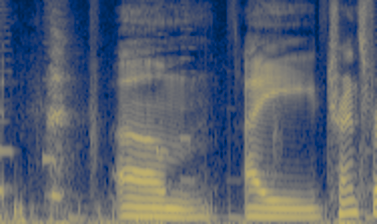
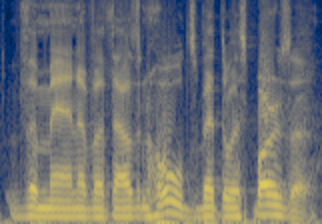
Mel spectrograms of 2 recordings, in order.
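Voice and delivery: announcer intro; 6 dB louder than usual. Acted. Hyping up cohost intro.

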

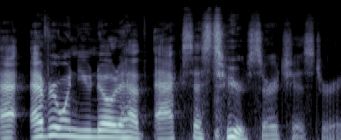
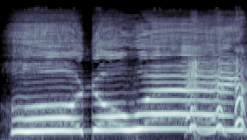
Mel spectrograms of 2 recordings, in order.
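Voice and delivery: much higher and louder, near tears; overjoyed; 14 dB louder, much slower than usual. Retold or imitated. Friend hearing her pregnancy news, overjoyed crying. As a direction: burst out in happy disbelief. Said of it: "He goes".

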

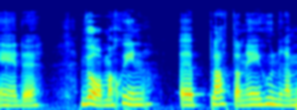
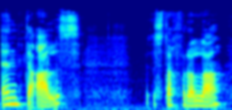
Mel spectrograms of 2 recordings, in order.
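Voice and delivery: ordinary delivery

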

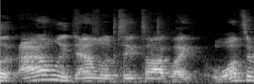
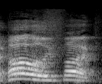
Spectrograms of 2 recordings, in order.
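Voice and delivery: shocked; 8 semitones higher, 5 dB louder, slower than usual. Real, not acted. Shocked at himself.

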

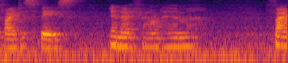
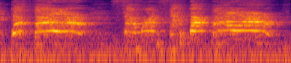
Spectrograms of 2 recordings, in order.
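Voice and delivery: very high, drawn-out hammed-up shriek; scream; 5 dB louder, slower than usual. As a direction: scream for help as if burning. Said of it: "I screamed as it burned me".

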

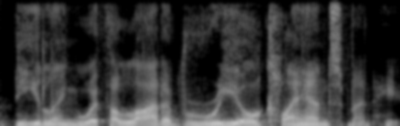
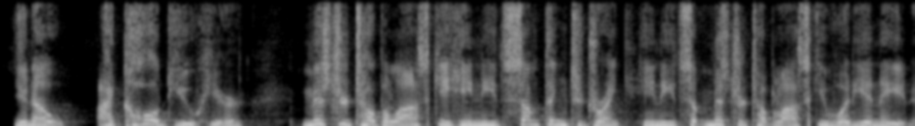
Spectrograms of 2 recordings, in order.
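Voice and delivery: higher, fast officious voice; bossy assistant director; 8 semitones higher, faster than usual. Retold or imitated. Assistant director ordering the boy around, officious and fast. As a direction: play the pushy set boss. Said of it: "he goes".

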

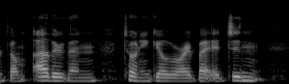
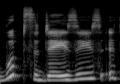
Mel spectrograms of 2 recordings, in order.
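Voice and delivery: higher, louder sing-song setup; silly quote; 4 semitones higher, 4 dB louder than usual. Retold or imitated. Host giving an example of the game, sing-song. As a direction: chirp it playfully. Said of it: "for example".

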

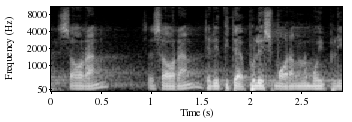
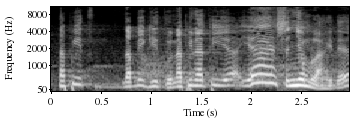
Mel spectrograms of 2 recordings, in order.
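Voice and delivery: excited telling; 11 semitones higher, 4 dB louder than usual. A narrator's reading. Preacher excited about Umar's joke.

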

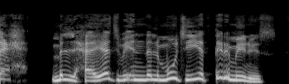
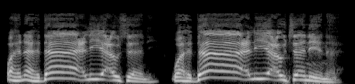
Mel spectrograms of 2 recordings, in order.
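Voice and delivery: normal talking voice

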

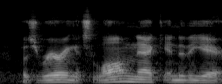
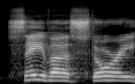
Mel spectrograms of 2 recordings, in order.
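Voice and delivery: high, loud desperate plea; crying out; 9 semitones higher, 11 dB louder than usual. A narrator's reading. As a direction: cry out to the book for rescue. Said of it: "he cried".

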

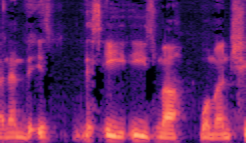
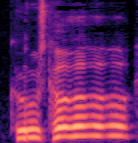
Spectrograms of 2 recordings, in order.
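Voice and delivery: much higher belted name; excited shout; 11 semitones higher, 4 dB louder than usual. Retold or imitated. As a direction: belt it like the theme song. Singing along to opening credits.

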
